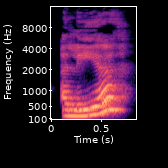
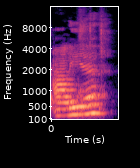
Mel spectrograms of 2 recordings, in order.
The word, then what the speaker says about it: Aaliyah: will pronounce this wrong aaliyah aaliyah i believe because i kept calling her alia and she was like oh no it's aaliyah and i'm like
